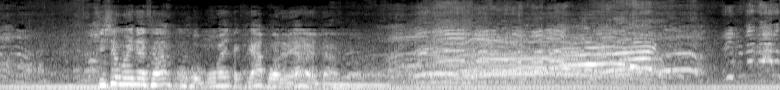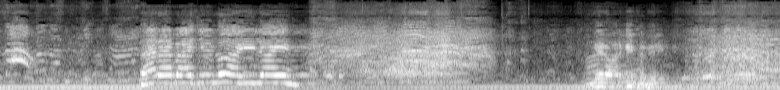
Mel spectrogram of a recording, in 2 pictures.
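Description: A young man talks with animation into a microphone, heard through loudspeakers.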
